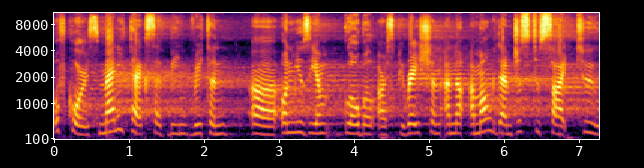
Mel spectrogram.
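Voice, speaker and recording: A woman with an Italian accent speaks at a fairly slow pace and fairly high pitch, with fairly even intonation. Her loudness swings widely, and there is noticeable background noise. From Italy. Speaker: art historian. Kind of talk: lecture. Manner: formal.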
